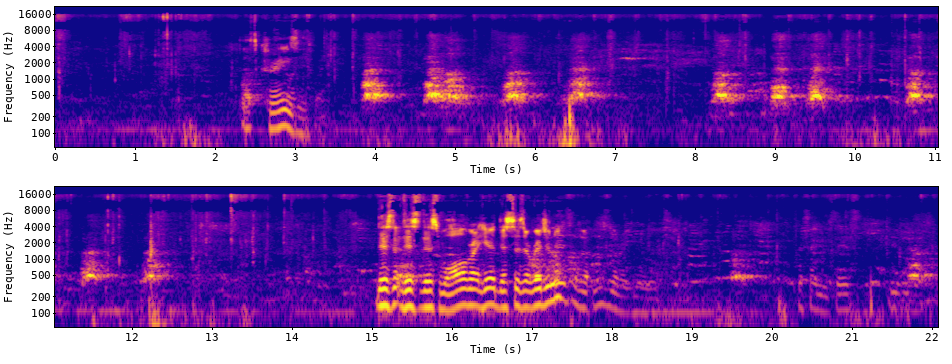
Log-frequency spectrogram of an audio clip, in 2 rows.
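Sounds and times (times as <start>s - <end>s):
dog barking: 3.8s - 7.1s, 8.2s - 10.0s, 10.6s - 12.6s, 15.2s - 15.7s, 19.5s - 19.9s, 21.6s - 22.0s.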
